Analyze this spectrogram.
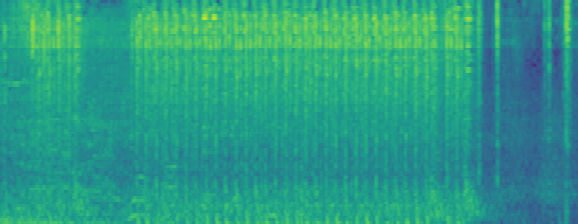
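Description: A gun fires rapid bursts at close range.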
